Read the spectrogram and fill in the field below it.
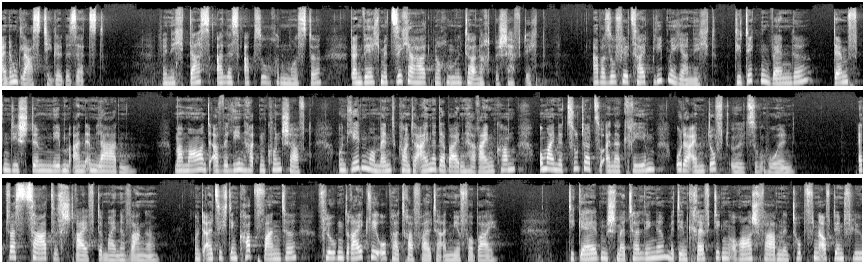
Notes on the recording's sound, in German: Diesmal live von der Frankfurter Buchmesse. Bei der Magellan-Lesung auf der Frankfurter Buchmesse.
